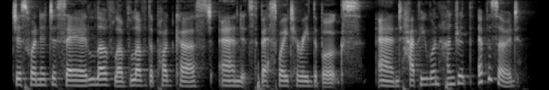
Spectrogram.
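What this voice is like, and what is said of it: Australian accent. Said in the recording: “from Australia. Yes. Yes, love the accent.”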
